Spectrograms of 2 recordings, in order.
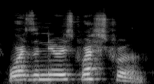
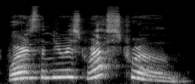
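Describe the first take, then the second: First: The voice falls from a low pitch. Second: The voice falls from a high pitch.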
